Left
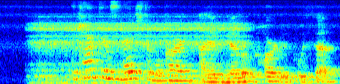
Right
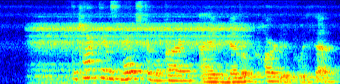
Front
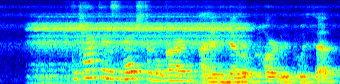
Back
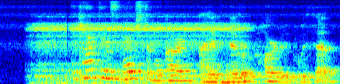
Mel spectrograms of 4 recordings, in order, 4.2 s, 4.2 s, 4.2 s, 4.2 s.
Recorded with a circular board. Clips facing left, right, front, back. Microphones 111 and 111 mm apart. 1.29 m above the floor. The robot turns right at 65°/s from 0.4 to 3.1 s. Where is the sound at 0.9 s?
130° left, 1.5 m; by 2.4 s 130° right, 1.5 m.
